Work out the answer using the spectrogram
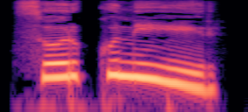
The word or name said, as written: ಸೊರ್ಕುನಿೀರ್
